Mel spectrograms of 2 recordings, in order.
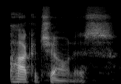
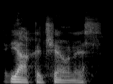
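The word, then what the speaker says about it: Jakučionis: they're able to develop Hakachonis, did I pronounce it incorrectly? Yakonis, just call him Cass.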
